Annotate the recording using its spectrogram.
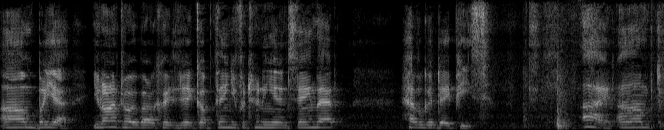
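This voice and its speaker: Noticeable background noise accompanies a man whose voice is high-pitched. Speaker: gaming live streamer. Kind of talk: live stream gameplay commentary. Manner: casual, with frequent ums and restarts.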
